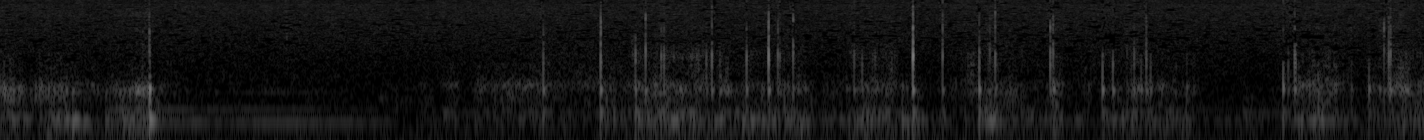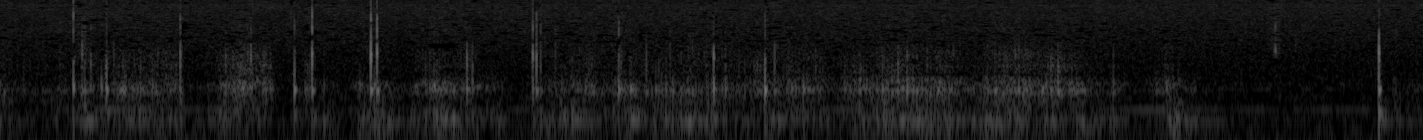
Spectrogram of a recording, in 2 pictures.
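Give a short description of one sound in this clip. A young woman whispers softly and closely into a microphone.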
